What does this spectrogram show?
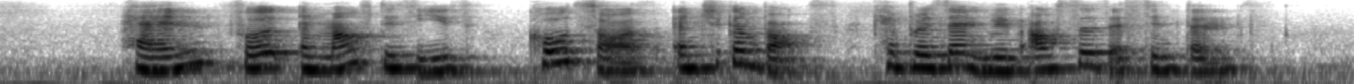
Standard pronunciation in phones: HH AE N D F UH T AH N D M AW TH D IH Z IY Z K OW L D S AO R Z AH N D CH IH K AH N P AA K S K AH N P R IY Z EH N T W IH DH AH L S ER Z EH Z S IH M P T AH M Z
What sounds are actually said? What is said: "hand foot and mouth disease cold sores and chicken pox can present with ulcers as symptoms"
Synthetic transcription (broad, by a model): HH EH N F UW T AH N M AW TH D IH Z IY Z K OW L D S AO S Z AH N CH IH K AH N B AA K S K AH N P R IY Z EH N T W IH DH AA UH S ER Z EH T S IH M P T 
